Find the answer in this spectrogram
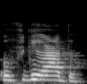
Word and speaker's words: obrigado: En la pronunciación, esa primera O se pierde, casi no aparece. Es obrigado, obrigada.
